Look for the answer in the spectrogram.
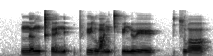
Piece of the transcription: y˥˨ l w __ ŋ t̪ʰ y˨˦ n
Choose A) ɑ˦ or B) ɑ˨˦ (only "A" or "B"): B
